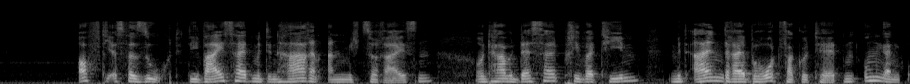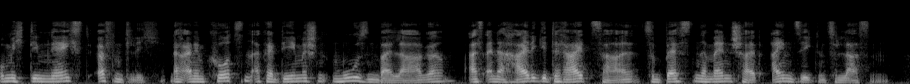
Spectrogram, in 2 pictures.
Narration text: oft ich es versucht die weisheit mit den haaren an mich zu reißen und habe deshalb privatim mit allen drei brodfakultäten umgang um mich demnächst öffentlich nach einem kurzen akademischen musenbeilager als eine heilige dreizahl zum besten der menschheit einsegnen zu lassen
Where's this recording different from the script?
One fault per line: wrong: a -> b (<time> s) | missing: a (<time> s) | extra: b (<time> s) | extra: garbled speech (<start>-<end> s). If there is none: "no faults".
no faults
